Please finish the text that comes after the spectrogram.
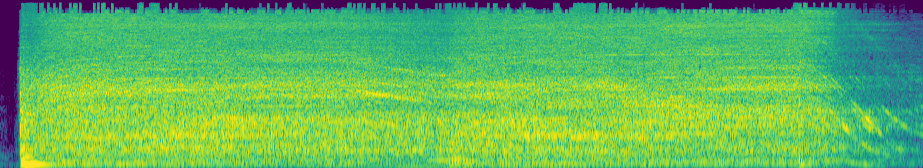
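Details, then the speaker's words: Black & Decker miter saw that would not start, after repair by reattaching a broken field connection: strong, even high motor whir holding steady about eight seconds, then winding down smoothly; running normally again. "Look at that. That's her up and running again. Just a broken field connection reattached."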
